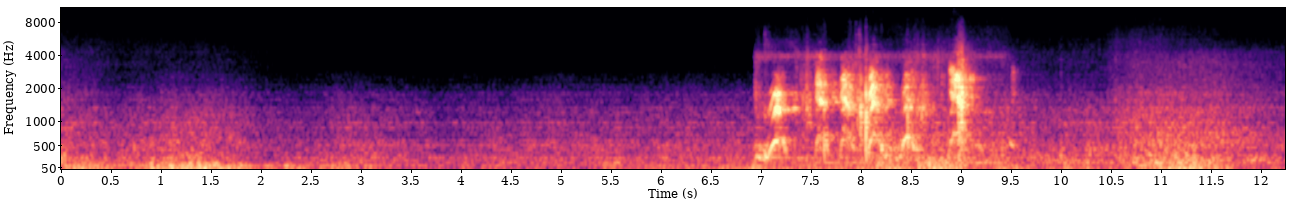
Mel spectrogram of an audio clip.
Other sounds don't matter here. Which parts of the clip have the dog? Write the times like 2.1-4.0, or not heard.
6.9-9.6.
